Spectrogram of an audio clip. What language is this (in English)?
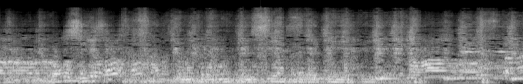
Ukrainian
